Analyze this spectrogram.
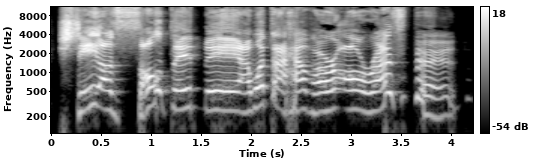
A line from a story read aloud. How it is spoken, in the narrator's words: yelled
